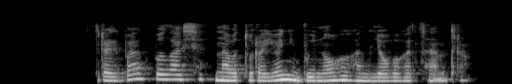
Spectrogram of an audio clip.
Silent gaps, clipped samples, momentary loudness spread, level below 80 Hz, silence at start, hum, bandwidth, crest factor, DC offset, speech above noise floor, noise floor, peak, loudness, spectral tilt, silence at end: none; under 0.1%; 10 LU; -58 dBFS; 0.95 s; none; 7.2 kHz; 16 dB; under 0.1%; 68 dB; -87 dBFS; -4 dBFS; -19 LUFS; -7.5 dB/octave; 0.45 s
